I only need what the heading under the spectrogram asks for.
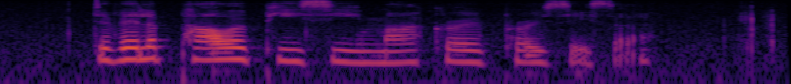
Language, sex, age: English, female, 22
